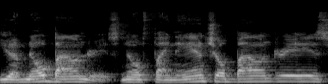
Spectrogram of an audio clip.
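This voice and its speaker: A man with a northern US accent speaks amid audible room echo. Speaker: leadership coach. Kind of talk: podcast monologue. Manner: casual, with fillers.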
